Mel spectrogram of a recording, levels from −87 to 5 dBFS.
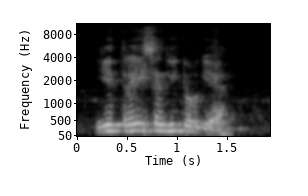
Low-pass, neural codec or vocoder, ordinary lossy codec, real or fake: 9.9 kHz; none; AAC, 48 kbps; real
